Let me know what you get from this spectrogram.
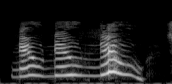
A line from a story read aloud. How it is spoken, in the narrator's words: squeaked Dobby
